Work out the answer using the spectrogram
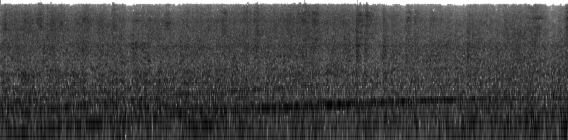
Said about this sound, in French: Ah, le métro, ça décoiffe. Ça me fait très plaisir d'entendre ce son, parce que c'est vraiment le son de la vie quotidienne.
